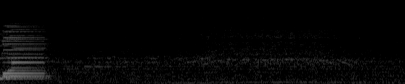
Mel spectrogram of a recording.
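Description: A short electronic signal tone, about half a second long and rich in overtones, from the robot-learning system, marking the start of a demonstration to be recorded.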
